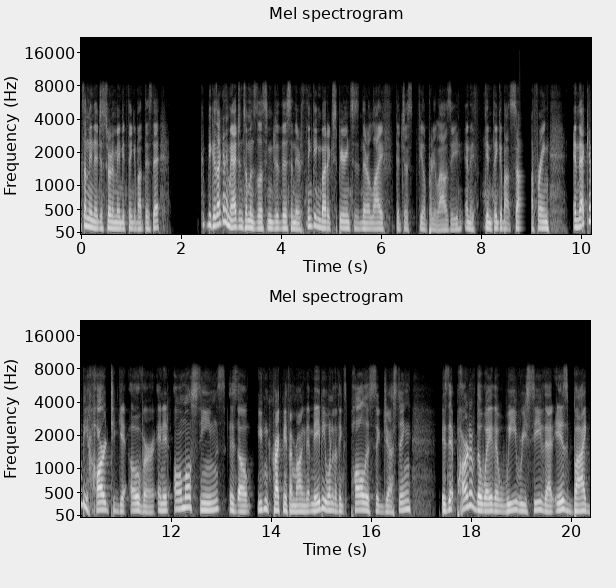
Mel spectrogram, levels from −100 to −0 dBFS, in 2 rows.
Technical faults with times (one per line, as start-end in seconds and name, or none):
8.75-9.02 call audio freeze
13.30-13.34 skip ahead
